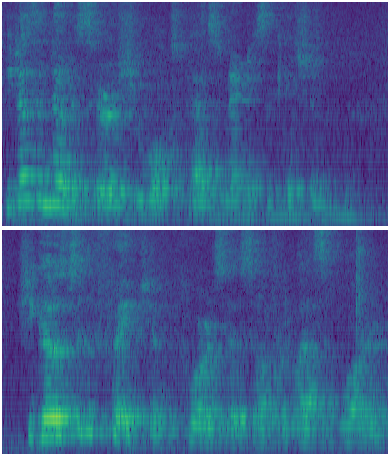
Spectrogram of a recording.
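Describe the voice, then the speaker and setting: A woman's voice: on the low side, very animated, a little fast, darkish tone, slight background noise. A woman steadily reading a screenplay's scene directions aloud in a matter-of-fact way. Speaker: reader of a screenplay. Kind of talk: staged reading of stage directions. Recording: echoey room from far off.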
